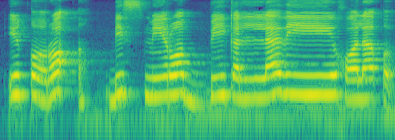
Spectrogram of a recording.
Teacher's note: اقرأ میں قاف حروف قلقلہ میں سے ساکن ہے، اس میں ہم نے قلقلہ ظاہر کیا اور حمزہ الف کے اوپر جزم آ گئی تو یہ حمزہ ہوا اور حمزہ ساکن ہے، الف کے اوپر جزم ہے لہٰذا حمزہ ساکن ہے اور حمزہ ساکنہ کو ہمیشہ جھٹکا دے کر پڑھتے ہیں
